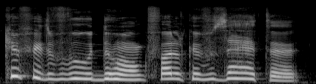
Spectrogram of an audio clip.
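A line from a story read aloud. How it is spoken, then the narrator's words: Mother speaking, laughing. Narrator (French): dit ma mère en riant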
